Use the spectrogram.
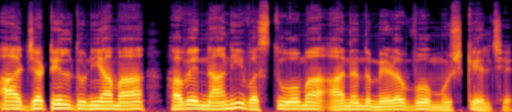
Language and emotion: Gujarati, sad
